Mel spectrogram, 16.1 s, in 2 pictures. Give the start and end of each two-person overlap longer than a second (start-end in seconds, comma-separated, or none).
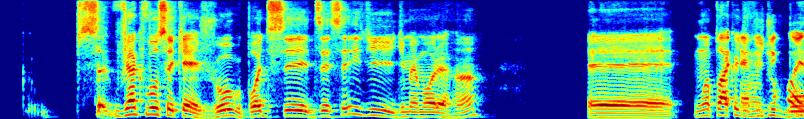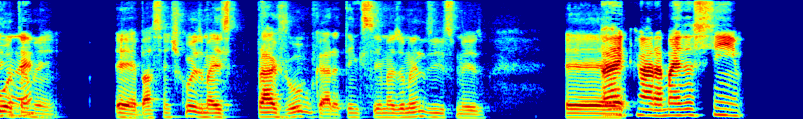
7.2-8.4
